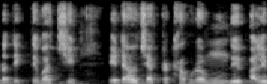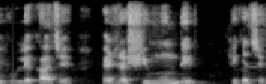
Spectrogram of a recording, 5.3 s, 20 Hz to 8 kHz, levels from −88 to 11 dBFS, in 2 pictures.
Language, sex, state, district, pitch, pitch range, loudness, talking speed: Bengali, male, West Bengal, Kolkata, 170 Hz, 160-175 Hz, -17 LUFS, 180 wpm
